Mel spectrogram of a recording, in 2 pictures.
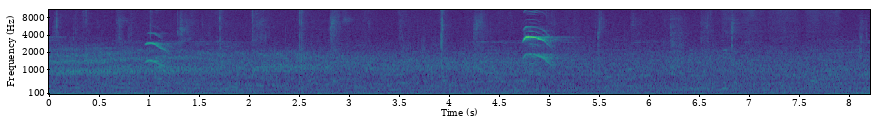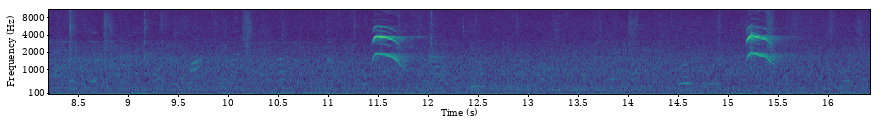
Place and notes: cemetery, novigrad, croatia - sounds at night with small owl
singing from afar, people, steps, cat ...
